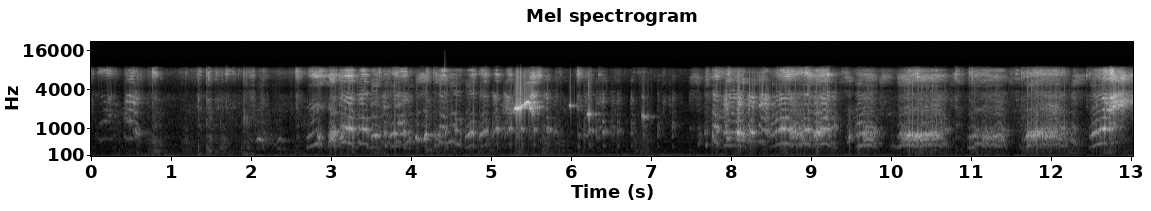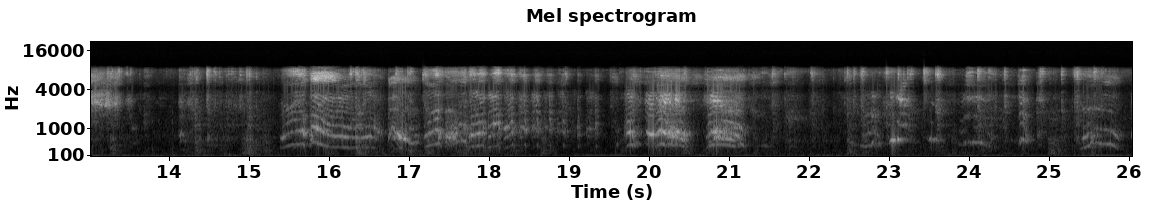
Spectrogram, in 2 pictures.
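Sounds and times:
young child laughing: 0:22.7 - 0:25.9.

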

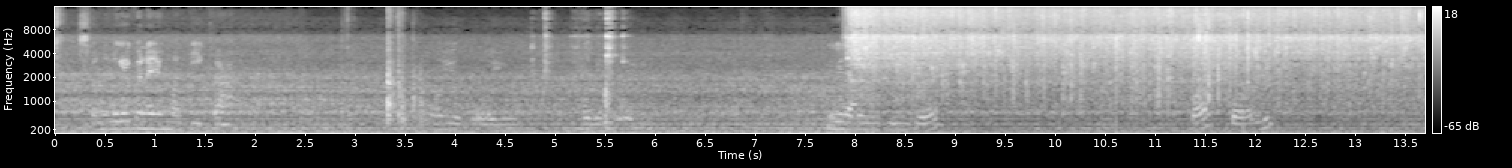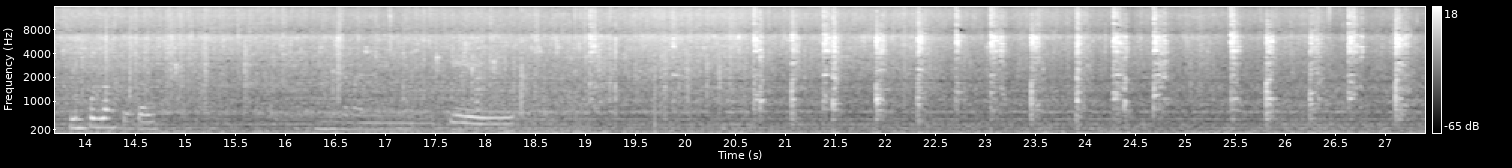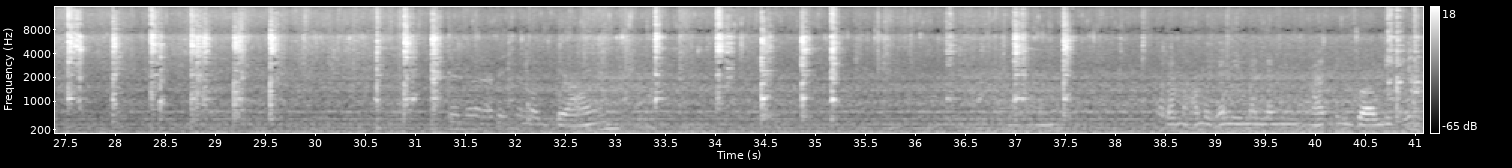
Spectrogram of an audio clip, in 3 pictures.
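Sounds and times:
garlic sizzling in hot oil: 0:07.8 - 0:41.0
metal spatula scraping wok: 0:19.0 - 0:31.4.

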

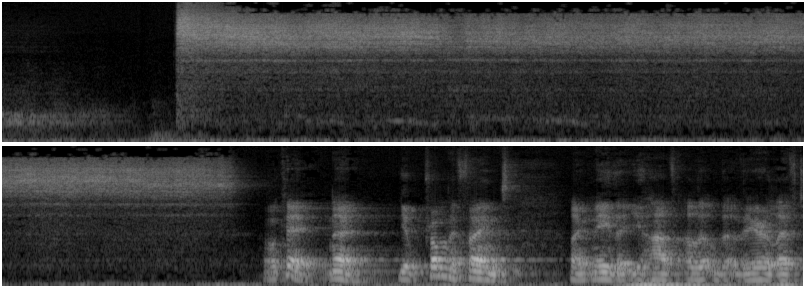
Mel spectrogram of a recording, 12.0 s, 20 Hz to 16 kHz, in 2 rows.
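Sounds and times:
man hissing out breath: 0:01.3 - 0:08.0
quiet in-breath: 0:09.8 - 0:10.3.

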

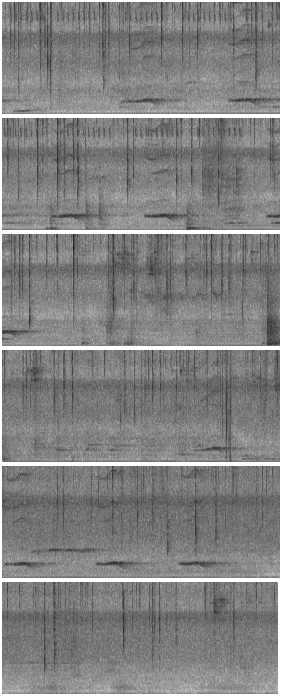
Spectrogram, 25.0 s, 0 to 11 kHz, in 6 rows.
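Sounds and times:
bird calling: 0:00.0 - 0:00.8, 0:01.6 - 0:09.2, 0:12.9 - 0:20.7
steady low hum: 0:00.0 - 0:25.0
soapy hands rubbing together: 0:12.8 - 0:20.3.

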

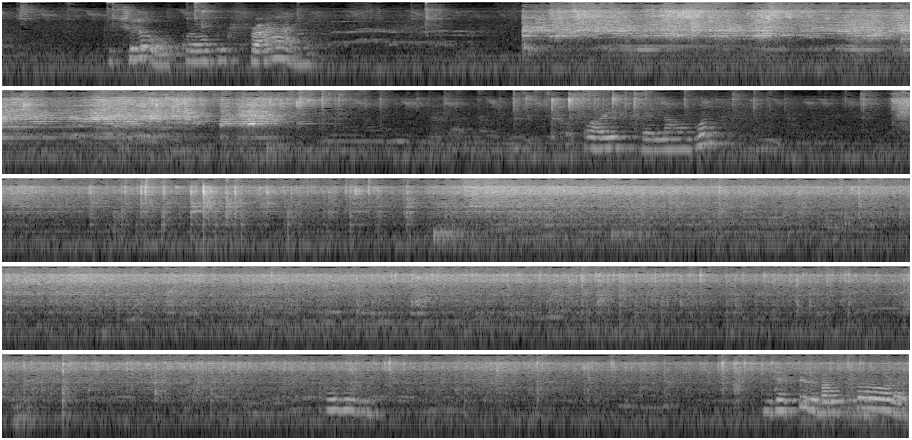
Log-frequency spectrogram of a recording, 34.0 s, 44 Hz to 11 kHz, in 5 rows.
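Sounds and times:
fish sizzling in hot oil: 0:03.9 - 0:09.6, 0:10.6 - 0:12.0, 0:13.3 - 0:34.0.

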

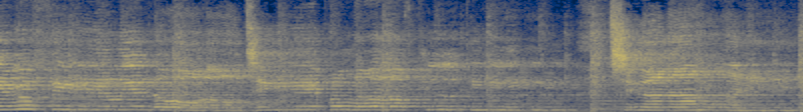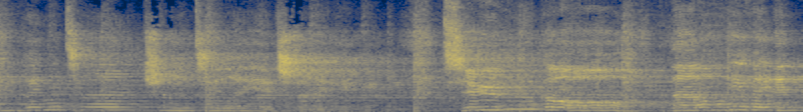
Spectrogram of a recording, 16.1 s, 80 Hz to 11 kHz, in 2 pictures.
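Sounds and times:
instrumental backing track: 0:00.0 - 0:16.0
woman singing pop ballad: 0:00.0 - 0:16.0.

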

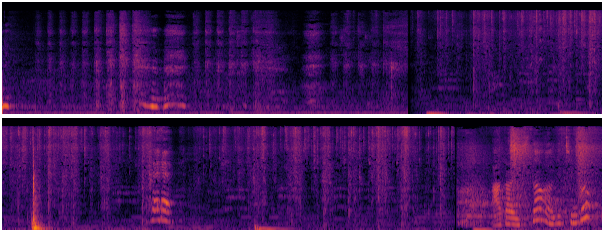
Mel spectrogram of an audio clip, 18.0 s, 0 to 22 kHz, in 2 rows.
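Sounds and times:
aluminium foil crinkling: 0:06.1 - 0:15.8.

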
